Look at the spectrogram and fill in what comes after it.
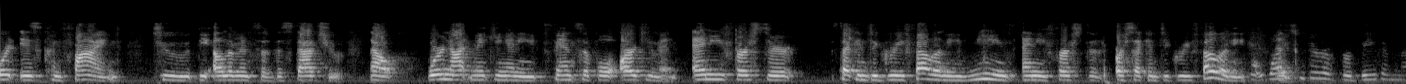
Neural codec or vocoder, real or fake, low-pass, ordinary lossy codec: none; real; 7.2 kHz; Opus, 16 kbps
